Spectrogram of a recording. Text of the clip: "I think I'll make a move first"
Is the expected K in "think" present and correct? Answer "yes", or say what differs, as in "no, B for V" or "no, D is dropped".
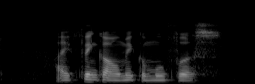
yes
